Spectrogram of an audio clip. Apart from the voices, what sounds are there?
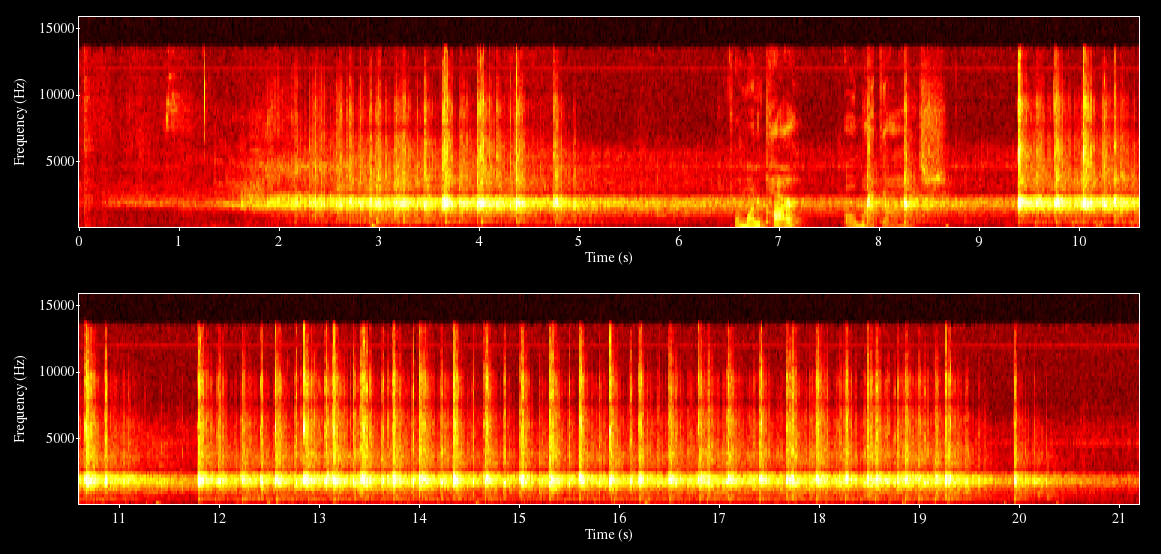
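rapid gunfire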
